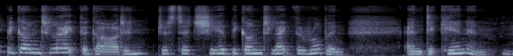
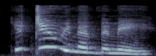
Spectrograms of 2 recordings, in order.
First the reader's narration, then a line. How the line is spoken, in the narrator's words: she cried out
